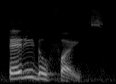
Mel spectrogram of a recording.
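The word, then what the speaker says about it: Pteridophytes: that was third group was टेरिडोफाइट्स टेरिडोफाइट्स P silent है टेरिडोफाइटा ठीक है या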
